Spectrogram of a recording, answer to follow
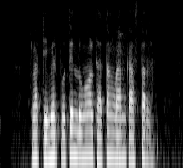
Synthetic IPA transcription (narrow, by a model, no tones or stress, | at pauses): v̥lad̥i̤mɪrput̪ɪnluŋɔlɖ̥a̤t̪əŋlankast̪ər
